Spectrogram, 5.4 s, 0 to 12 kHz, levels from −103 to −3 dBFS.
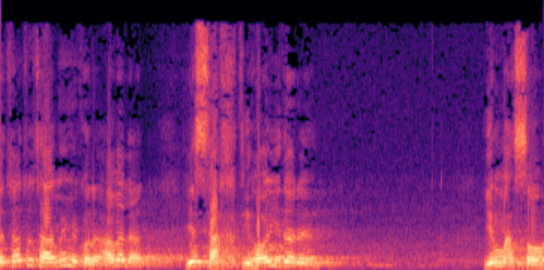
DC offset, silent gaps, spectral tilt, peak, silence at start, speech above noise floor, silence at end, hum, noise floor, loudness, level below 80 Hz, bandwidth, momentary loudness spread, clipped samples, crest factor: under 0.1%; none; -4.5 dB/octave; 0 dBFS; 0 s; 31 dB; 0 s; none; -43 dBFS; -13 LUFS; -56 dBFS; 11.5 kHz; 12 LU; under 0.1%; 14 dB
